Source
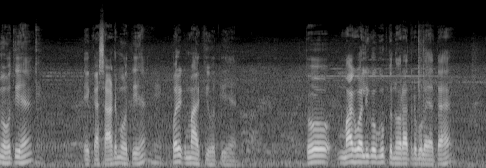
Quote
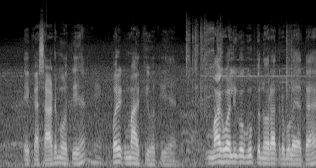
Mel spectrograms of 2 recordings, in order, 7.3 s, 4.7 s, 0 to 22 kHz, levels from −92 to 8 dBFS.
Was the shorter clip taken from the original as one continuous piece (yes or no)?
no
